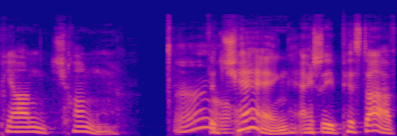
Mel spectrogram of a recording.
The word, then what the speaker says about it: Pyeongchang: Pyeongchang kindred which is actually supposed to be pronounced Pyong Chung the Chang actually pissed off some Chinese for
